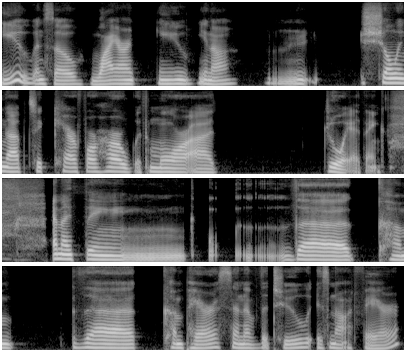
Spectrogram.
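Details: Adult woman who self-identifies as a person who stutters, recorded speaking in a real interview; stuttering.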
